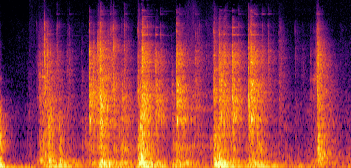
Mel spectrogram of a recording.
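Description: A cupboard door being opened to let out a man shut inside a small cupboard, heard as a series of dull thumps and rattles in irregular succession, moderately loud, with no talk over them.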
